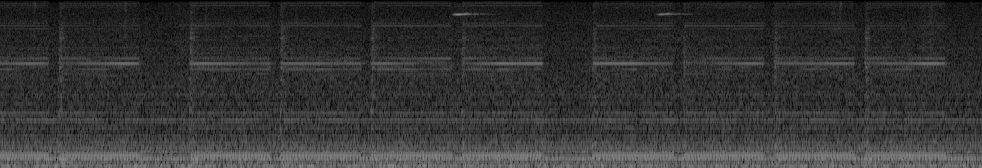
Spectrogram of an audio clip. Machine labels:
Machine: slide rail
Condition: normal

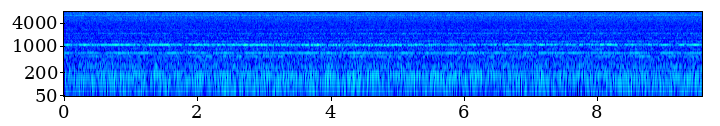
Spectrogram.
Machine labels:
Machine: fan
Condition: abnormal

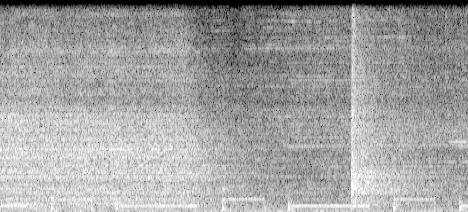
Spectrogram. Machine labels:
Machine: slide rail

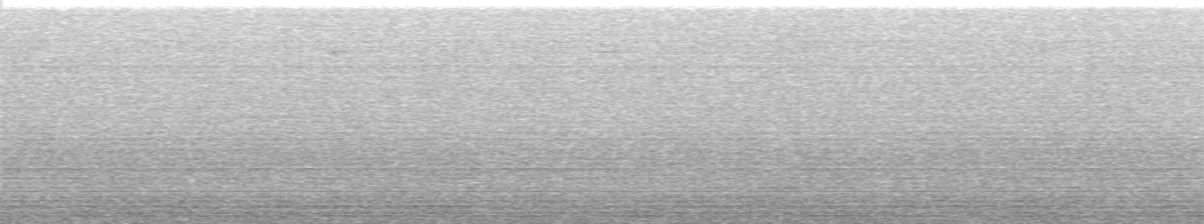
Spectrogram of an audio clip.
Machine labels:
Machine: fan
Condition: normal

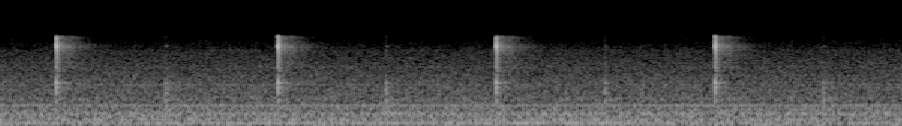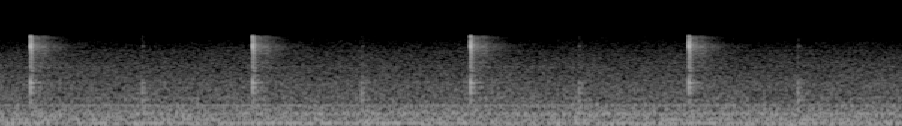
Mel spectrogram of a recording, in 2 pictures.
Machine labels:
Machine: valve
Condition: normal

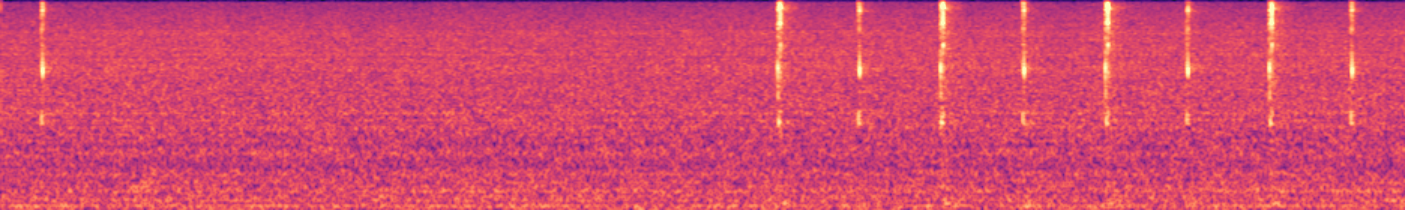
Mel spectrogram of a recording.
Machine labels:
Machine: valve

